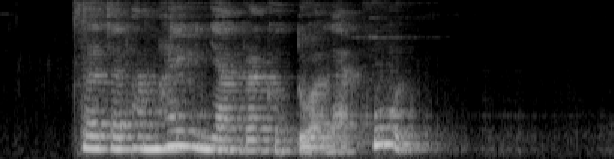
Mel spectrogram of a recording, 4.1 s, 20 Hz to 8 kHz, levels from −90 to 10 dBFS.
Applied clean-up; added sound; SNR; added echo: neural separator model SepFormer DNS4.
